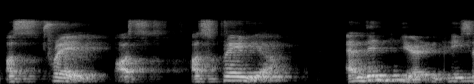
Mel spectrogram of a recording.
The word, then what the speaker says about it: Australia: So এখানে pronunciation number one, আমরা এই দেশটিকে সাধারণত অস্ট্রেলিয়া বলে থাকি, but here Australia, here the middle syllable, the second syllable is stress, and it will be pronounced like Australia.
